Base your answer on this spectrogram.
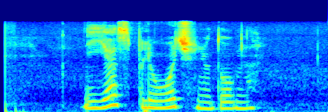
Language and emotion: Russian, neutral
